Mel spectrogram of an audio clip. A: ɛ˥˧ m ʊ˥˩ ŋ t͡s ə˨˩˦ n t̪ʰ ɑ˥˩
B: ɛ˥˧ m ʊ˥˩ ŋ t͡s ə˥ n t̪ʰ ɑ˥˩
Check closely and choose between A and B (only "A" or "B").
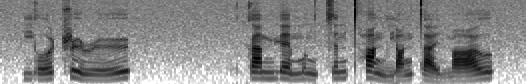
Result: B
